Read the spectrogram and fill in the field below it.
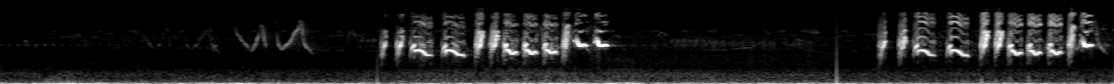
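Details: A green-winged saltator delivers its gonga song: soft thin slurred whistles, then two energetic bursts of quick, strongly modulated whistled notes, each lasting about two seconds, with a pause of nearly three seconds between them.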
